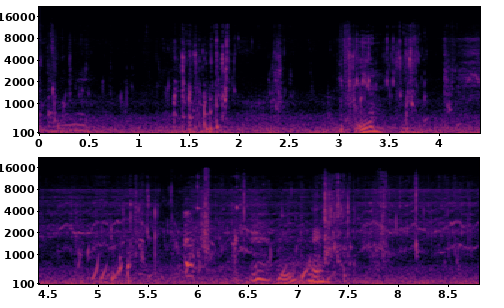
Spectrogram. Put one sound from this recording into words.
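Water laps against a small boat's hull.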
